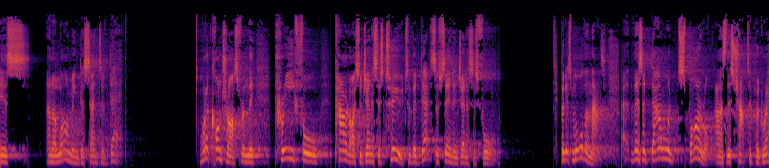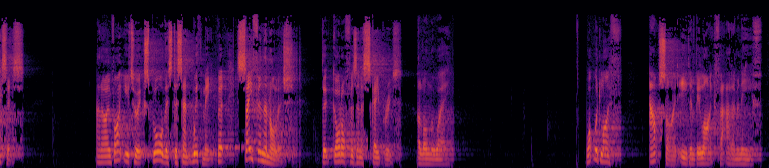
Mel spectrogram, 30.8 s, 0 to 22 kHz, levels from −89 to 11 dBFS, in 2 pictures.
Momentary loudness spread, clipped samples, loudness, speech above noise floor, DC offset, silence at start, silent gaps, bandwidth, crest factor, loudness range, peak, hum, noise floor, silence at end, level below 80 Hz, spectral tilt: 13 LU; under 0.1%; -25 LUFS; 53 dB; under 0.1%; 0 s; none; 15.5 kHz; 20 dB; 8 LU; -6 dBFS; none; -78 dBFS; 0.2 s; -72 dBFS; -2 dB/octave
